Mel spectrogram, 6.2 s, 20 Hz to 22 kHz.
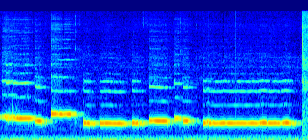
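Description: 12-hole ocarina playing a short tune of single notes stepping up and down among a few pitches, ending on one long held low note about four seconds in.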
